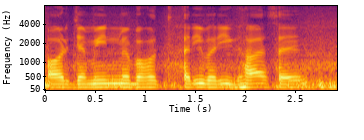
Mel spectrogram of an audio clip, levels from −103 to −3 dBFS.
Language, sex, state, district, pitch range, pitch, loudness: Hindi, male, Uttar Pradesh, Lucknow, 120-125 Hz, 120 Hz, -12 LUFS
